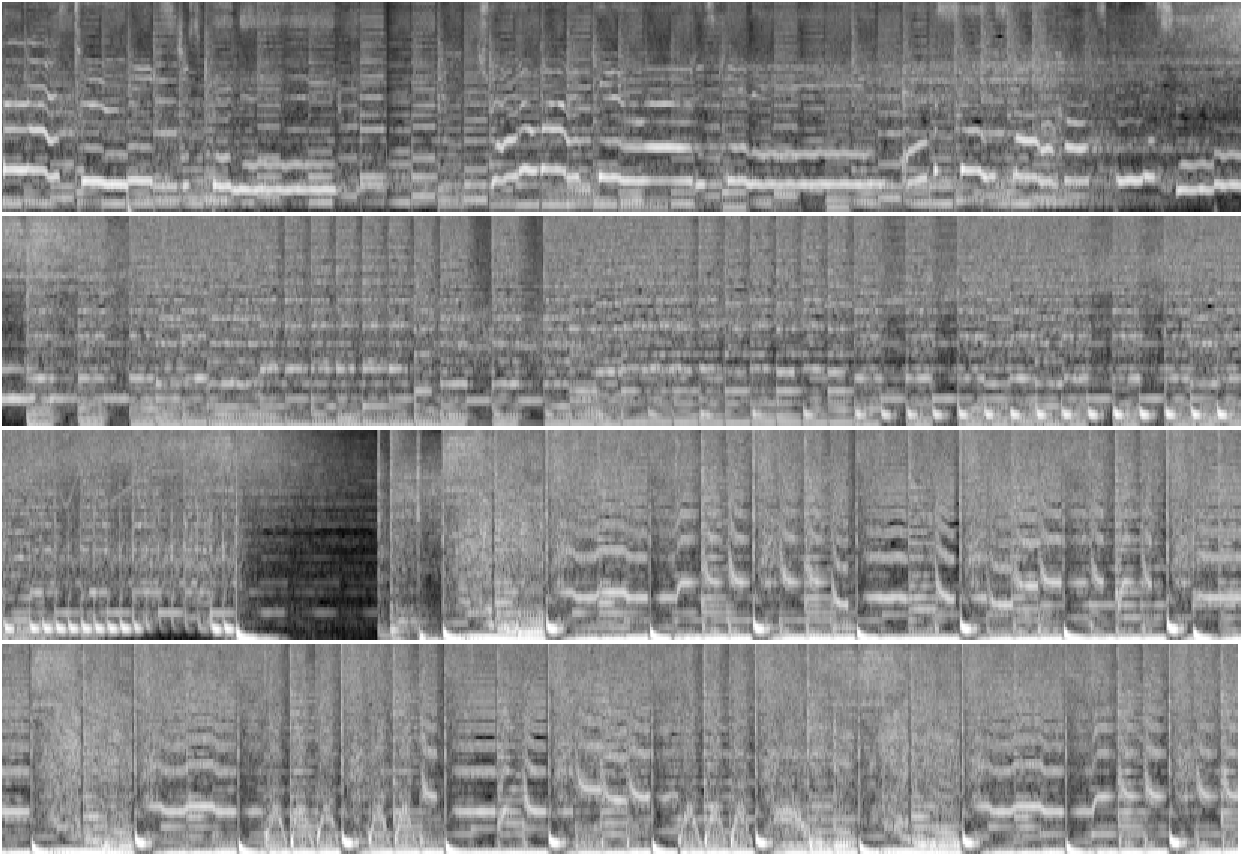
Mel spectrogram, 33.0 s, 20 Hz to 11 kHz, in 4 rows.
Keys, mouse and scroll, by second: 1.8 ctrl+j, 3.5 space, 5.0-6.5 middle drag, 6.5 o, 8.1-11.6 drag, 11.6 z, 13.4-15.3 middle drag, 15.3-17.4 drag, 17.4-19.5 scroll up 2, 21.8-26.3 middle drag, 26.3 c.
